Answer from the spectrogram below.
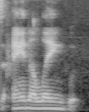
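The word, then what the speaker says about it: anilingus: It's referred to as analingus. – Analingus. There we go.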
